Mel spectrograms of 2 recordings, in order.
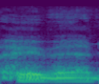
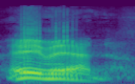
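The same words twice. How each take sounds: First: The word is said weakly and without force. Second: The word is said loudly and with force. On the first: The speaker calls it wrong. "you don't amen" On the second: The speaker calls it right. "You go amen. Say it with authority. Say it with power"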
